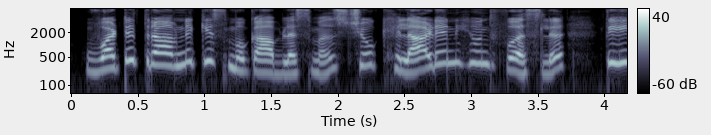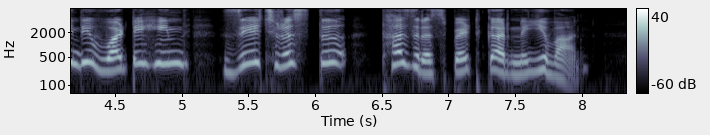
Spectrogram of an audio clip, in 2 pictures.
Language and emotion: Kashmiri, neutral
